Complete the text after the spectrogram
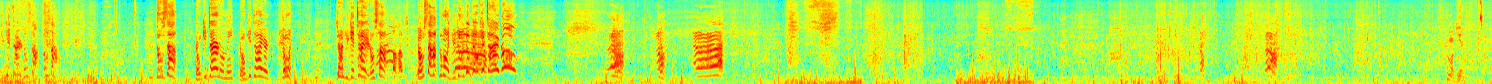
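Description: Wind blows past outdoors on open water.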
